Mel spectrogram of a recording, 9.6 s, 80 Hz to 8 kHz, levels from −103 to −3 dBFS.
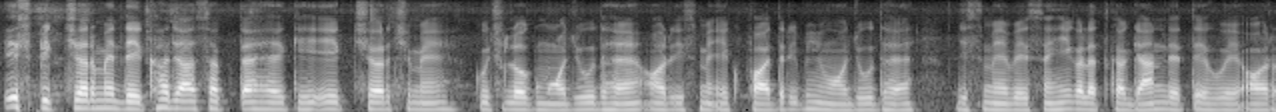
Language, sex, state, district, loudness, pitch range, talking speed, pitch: Hindi, male, Chhattisgarh, Kabirdham, -19 LUFS, 125-140 Hz, 190 wpm, 130 Hz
